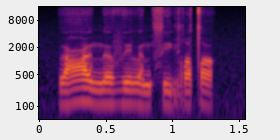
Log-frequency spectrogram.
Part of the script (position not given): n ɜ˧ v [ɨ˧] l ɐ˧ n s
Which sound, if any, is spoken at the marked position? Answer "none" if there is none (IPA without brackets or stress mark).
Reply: e˧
